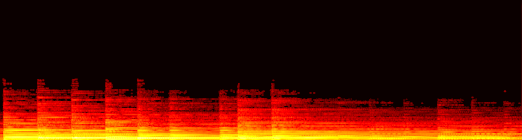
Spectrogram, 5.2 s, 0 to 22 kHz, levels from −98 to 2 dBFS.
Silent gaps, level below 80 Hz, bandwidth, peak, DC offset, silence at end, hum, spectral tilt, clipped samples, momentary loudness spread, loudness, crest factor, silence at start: none; -50 dBFS; 6.6 kHz; -4 dBFS; under 0.1%; 0 s; none; -8.5 dB/octave; under 0.1%; 12 LU; -19 LUFS; 16 dB; 0 s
